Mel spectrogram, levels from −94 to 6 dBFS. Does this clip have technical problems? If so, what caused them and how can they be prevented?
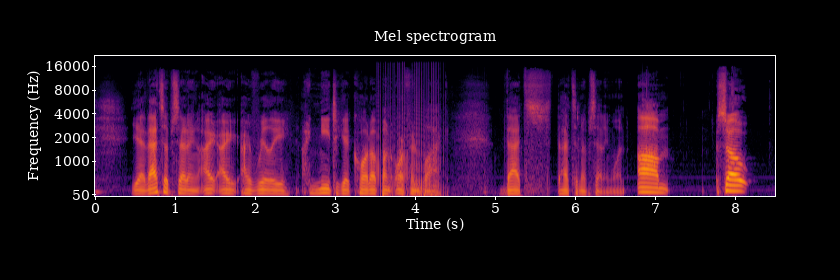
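Yes. Buffer tearing runs from 3.50 to 4.91 s: a robotic rattle near 47 Hz, which fits a 1024-sample buffer. Writer and hardware reader have slipped, so about a tenth of each period replays speech roughly 70 ms old, hard-joined on both sides. Keep the write pointer locked a safe margin ahead of the read position.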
